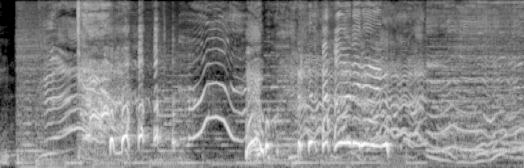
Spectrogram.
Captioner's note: laughing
